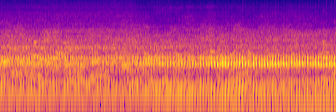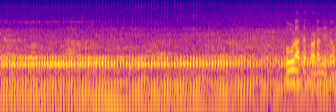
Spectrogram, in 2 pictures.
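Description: A motorcycle engine idles with a steady, rapid chugging close by.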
